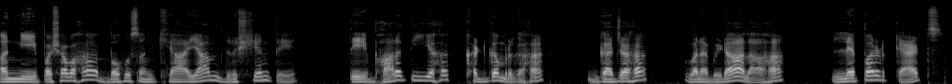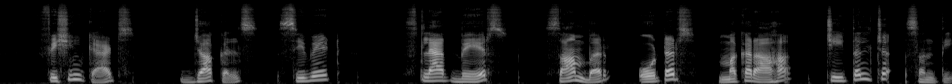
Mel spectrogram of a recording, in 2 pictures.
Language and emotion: Sanskrit, neutral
